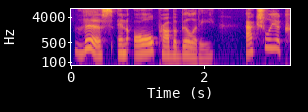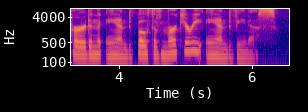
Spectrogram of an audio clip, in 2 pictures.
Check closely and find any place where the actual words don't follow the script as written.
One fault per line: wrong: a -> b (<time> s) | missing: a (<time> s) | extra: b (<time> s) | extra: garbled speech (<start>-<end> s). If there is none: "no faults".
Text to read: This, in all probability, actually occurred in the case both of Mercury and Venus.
wrong: case -> and (3.8 s)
